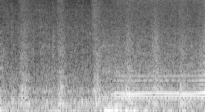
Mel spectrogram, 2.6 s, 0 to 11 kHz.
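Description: A train from the video game Transport Fever 2 rumbles along steadily, and a sustained horn-like tone sounds partway through over the rolling noise, with no talking.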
